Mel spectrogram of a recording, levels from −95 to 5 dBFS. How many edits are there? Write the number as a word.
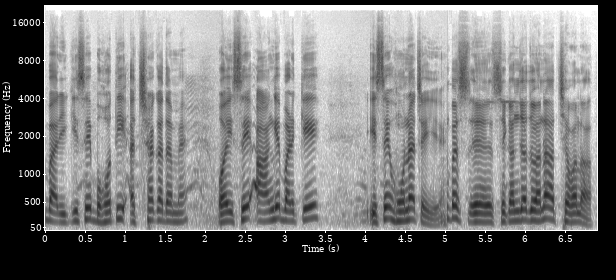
one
